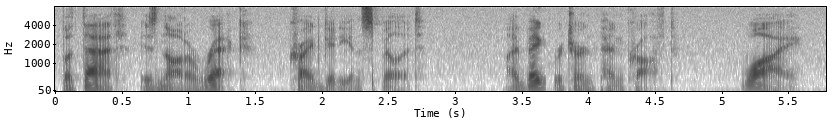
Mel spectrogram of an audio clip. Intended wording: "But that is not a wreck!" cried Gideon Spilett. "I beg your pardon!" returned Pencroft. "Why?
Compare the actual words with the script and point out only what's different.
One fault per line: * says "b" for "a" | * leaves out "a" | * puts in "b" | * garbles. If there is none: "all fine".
* leaves out "your pardon"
